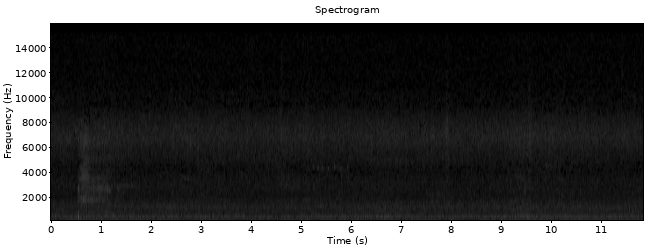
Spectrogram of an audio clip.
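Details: Honey bee swarm settled on the wall of an old barn, two days after another hive was cut out from it, during a swarm removal: a steady, dense droning buzz with a low hum running unbroken throughout, and a brief knock near the start.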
